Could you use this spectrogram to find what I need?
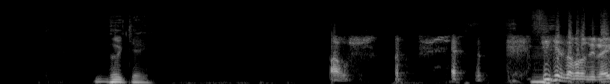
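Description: A man talks with animation into a microphone, heard over the radio.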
